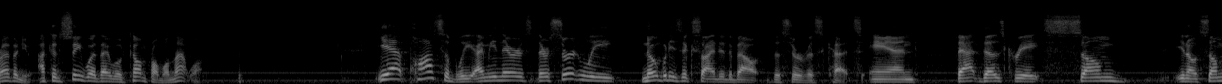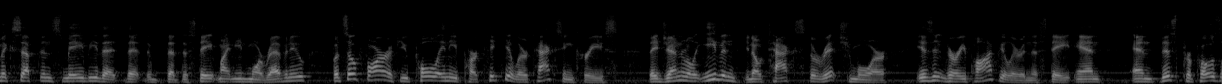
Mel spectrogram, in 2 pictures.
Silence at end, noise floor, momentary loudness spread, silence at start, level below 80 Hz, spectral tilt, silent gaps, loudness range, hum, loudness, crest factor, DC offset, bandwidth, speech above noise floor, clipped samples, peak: 0 s; -64 dBFS; 7 LU; 0 s; -74 dBFS; -5 dB/octave; none; 2 LU; none; -40 LUFS; 22 dB; under 0.1%; 12 kHz; 24 dB; under 0.1%; -18 dBFS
